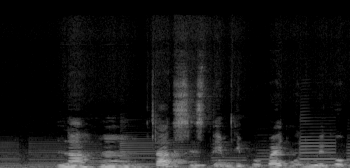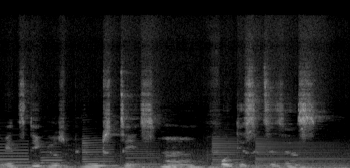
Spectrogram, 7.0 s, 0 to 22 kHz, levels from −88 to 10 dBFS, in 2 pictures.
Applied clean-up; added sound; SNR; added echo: none; Wind instrument, woodwind instrument; 19 dB; none.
